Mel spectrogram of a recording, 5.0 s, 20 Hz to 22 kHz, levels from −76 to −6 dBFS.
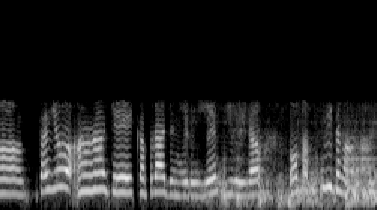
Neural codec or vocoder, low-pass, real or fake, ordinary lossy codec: codec, 16 kHz, 1.1 kbps, Voila-Tokenizer; 3.6 kHz; fake; none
